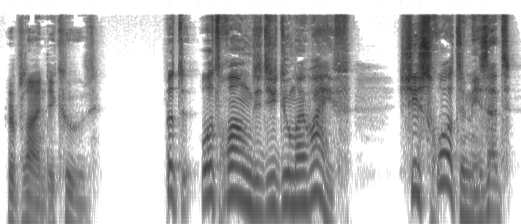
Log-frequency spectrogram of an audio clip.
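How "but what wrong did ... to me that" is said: high, agitated questioning; distressed demand. A narrator's reading. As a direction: press him for the truth, voice raised in pitch. Husband demands truth about his wife.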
